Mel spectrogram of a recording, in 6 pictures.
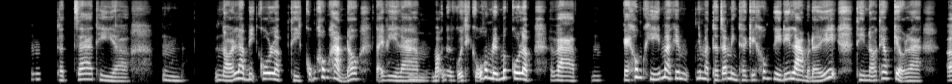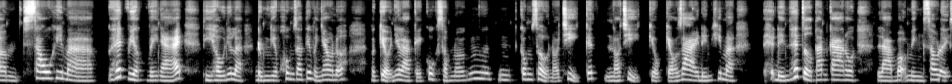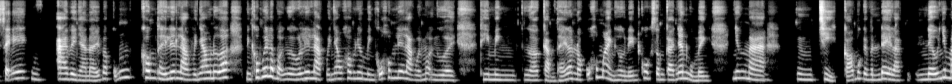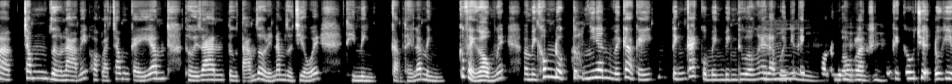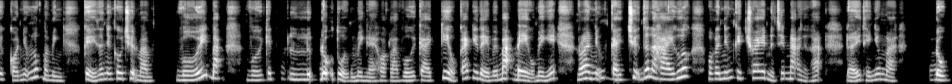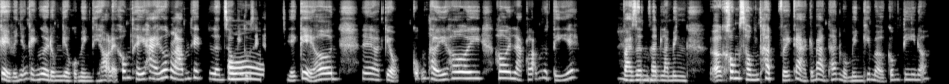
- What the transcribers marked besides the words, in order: tapping; other noise; other background noise; in English: "trend"
- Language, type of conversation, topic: Vietnamese, advice, Tại sao bạn phải giấu con người thật của mình ở nơi làm việc vì sợ hậu quả?
- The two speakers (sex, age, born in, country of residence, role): female, 20-24, Vietnam, Vietnam, advisor; female, 20-24, Vietnam, Vietnam, user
